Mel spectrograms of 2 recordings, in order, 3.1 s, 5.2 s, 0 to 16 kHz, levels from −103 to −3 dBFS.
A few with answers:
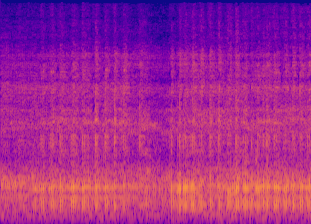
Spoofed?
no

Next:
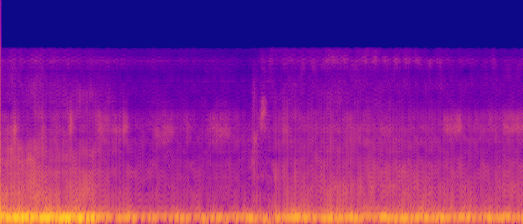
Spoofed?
yes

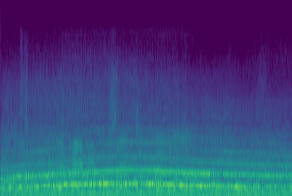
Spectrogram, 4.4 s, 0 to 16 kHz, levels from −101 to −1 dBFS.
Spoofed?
yes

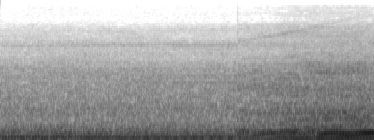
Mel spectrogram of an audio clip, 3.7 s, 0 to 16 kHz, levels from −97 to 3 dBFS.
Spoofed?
no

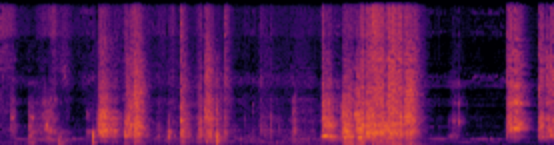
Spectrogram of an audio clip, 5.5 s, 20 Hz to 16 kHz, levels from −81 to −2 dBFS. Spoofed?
yes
